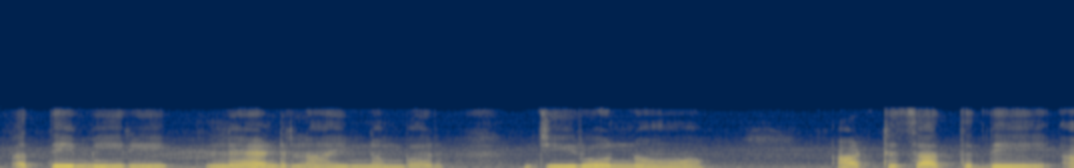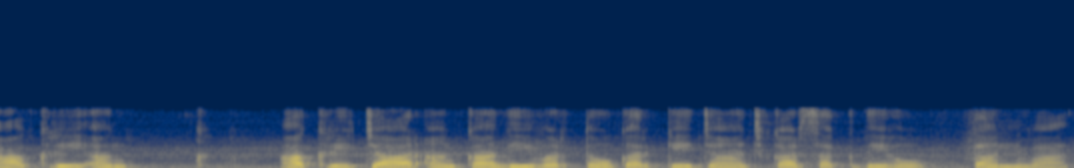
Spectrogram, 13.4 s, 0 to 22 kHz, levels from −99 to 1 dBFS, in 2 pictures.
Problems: none marked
